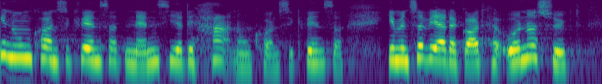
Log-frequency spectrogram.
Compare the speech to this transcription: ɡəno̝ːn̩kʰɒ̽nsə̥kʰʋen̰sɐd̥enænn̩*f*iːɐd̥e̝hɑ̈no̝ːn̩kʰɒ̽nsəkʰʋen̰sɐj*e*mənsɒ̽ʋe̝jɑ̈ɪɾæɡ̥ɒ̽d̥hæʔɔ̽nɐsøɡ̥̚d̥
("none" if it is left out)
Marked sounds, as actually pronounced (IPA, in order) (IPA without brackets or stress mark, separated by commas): s, æ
